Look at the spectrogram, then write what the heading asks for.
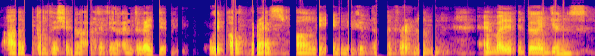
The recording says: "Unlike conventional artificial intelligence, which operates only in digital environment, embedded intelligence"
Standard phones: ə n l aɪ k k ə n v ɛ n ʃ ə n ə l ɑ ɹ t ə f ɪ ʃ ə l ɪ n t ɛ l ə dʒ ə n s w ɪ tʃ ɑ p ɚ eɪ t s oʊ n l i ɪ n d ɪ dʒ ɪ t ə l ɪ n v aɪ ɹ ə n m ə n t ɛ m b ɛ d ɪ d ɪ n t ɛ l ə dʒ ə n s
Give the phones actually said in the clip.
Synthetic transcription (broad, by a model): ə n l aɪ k k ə n f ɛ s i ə n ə l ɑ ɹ t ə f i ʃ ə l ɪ n t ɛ l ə dʒ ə n w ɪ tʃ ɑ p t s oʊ n l i ɪ n d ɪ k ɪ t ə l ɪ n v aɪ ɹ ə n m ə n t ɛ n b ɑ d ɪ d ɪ n t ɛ l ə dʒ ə n s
